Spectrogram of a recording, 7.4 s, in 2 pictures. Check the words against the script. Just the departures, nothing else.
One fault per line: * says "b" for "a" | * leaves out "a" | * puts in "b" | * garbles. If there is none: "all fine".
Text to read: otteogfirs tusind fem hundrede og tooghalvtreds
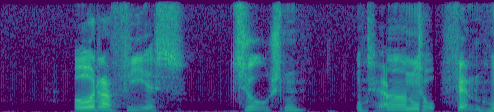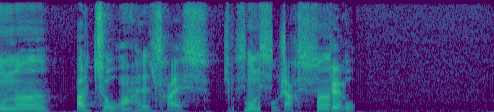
* garbles
* garbles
